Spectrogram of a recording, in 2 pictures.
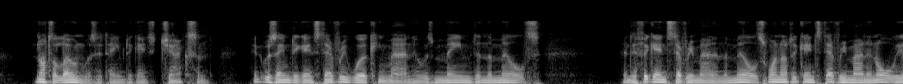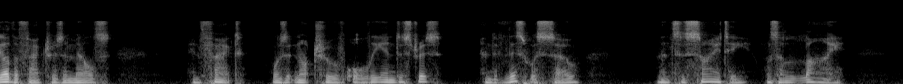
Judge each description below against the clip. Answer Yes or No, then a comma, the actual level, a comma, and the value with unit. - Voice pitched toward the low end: Yes, very low, 95 Hz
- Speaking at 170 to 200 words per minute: Yes, average, 195 wpm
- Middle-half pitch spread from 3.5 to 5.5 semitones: No, average, 3.1 semitones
